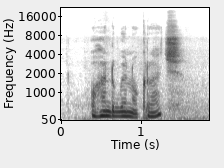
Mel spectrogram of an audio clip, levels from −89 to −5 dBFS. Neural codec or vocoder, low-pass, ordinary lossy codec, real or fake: none; 19.8 kHz; none; real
